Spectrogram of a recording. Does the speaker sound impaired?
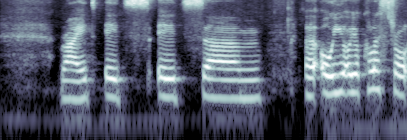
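No.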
